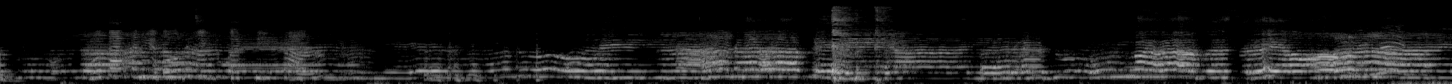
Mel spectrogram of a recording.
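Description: Women singing a Himachali wedding song, in long held lines with short breaks between phrases.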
